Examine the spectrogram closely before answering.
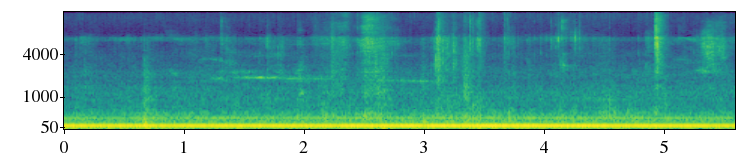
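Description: Hands picking through a pile of boiled crab and shrimp, making faint scattered clicks and squishes, over a steady low hum.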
